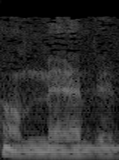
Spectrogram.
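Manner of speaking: grumbling in an undertone. Showing what the word complaining sounds like: muttering under breath. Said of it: "The word means under your breath. It's this".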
